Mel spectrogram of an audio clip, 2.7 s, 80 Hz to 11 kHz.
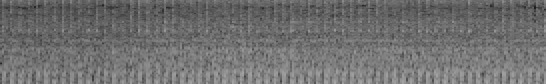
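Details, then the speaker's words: Free Murray 30" riding mower after fitting a new Amazon replacement carburetor (old one surged): steady, even drone with smooth regular beat pulling away, no knocks or misses; runs cleanly. "There we go. We're moving. Sounds good, actually."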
